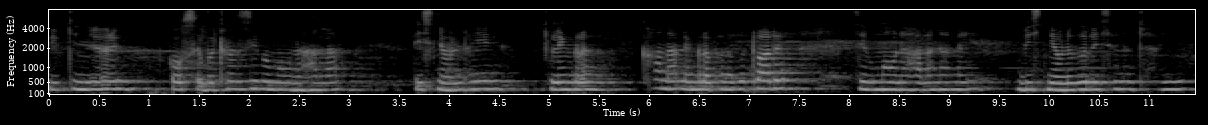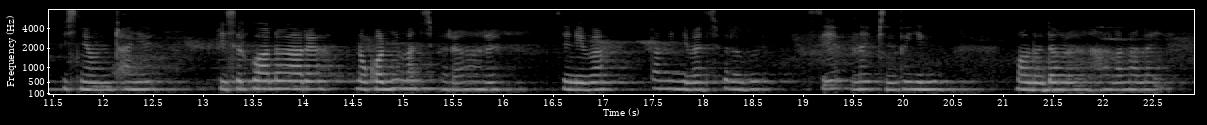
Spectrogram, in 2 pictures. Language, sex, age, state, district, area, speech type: Bodo, female, 18-30, Assam, Baksa, rural, spontaneous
